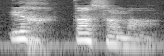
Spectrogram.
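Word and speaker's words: اختصم: So now this word becomes ikhtasama. Ikhtasama. That's how bab iftala is pronounced.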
